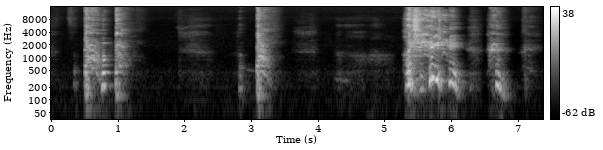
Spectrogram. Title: Coughing Video Audition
